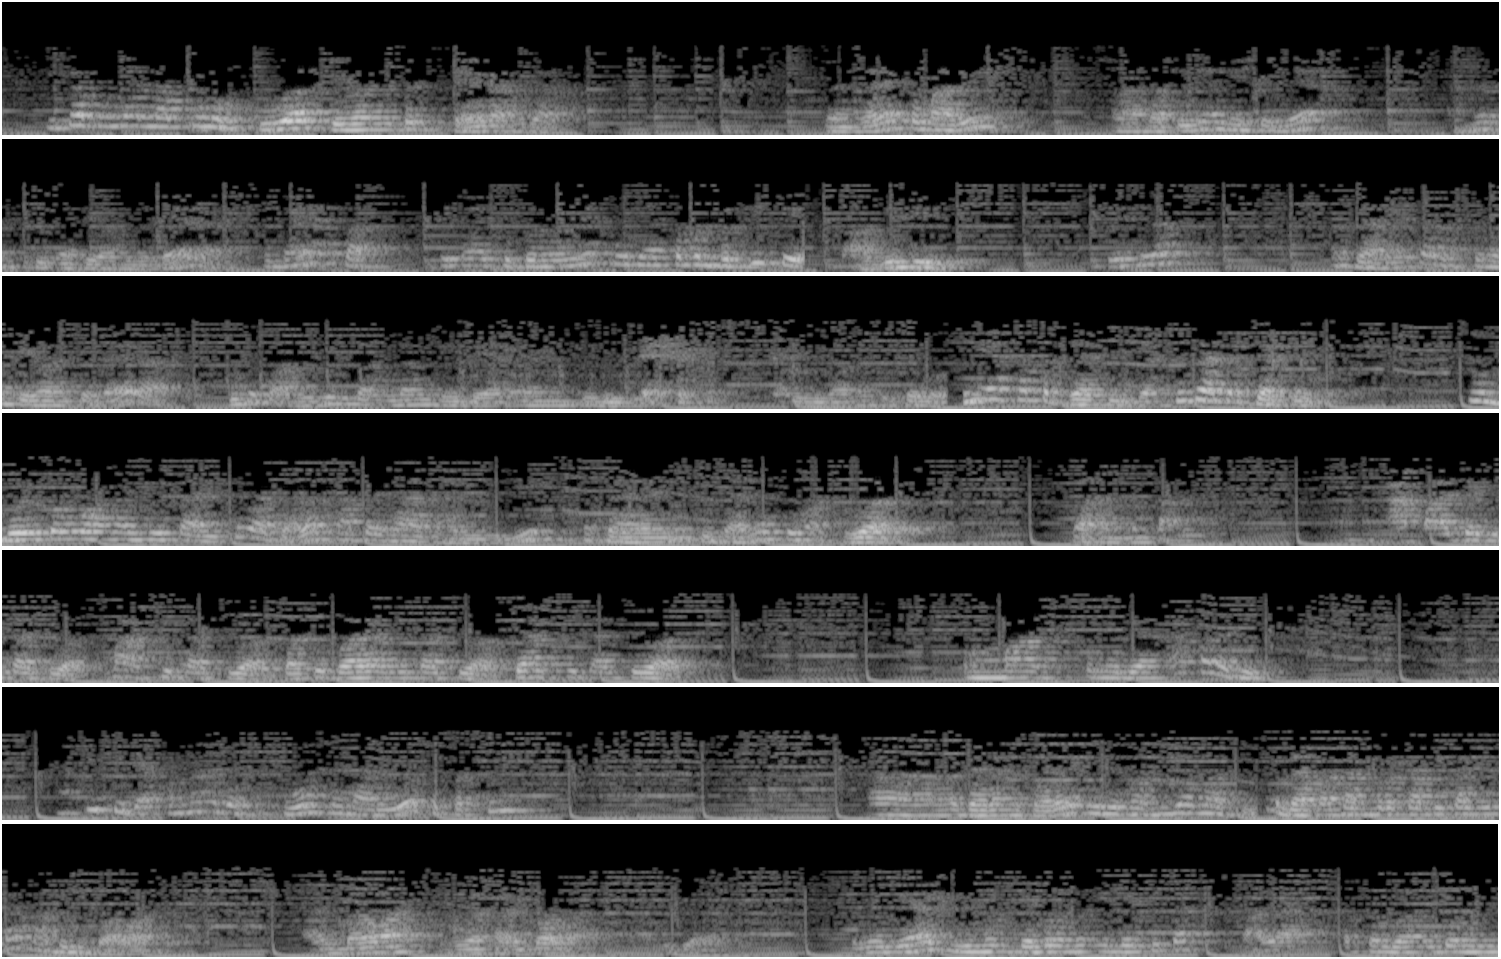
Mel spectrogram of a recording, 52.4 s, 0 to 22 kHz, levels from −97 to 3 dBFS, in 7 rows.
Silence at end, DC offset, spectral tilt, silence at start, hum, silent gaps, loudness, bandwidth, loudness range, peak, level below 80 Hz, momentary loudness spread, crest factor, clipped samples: 0 s; under 0.1%; -7 dB/octave; 0 s; none; none; -32 LUFS; 5.8 kHz; 6 LU; -10 dBFS; -44 dBFS; 15 LU; 22 dB; under 0.1%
